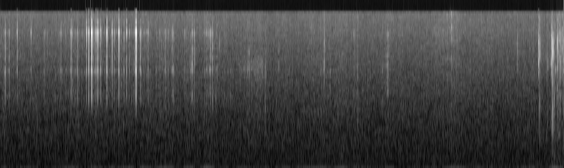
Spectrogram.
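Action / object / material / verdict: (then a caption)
scrape / wound plastic tape ball / plastic tape / none. A solid pink and blue wound plastic tape ball is held in the fingers while a craft knife slices and scrapes through the tape layers near the core. Quiet, crisp, high-pitched ticks and scratches cluster in short bursts, with a brief bright crackle at the end.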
